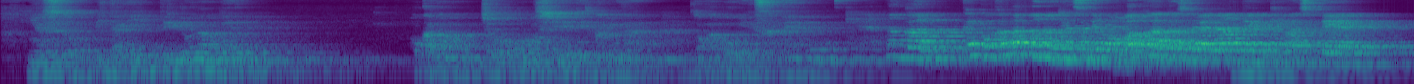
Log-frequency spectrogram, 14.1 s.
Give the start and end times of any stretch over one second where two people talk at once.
none

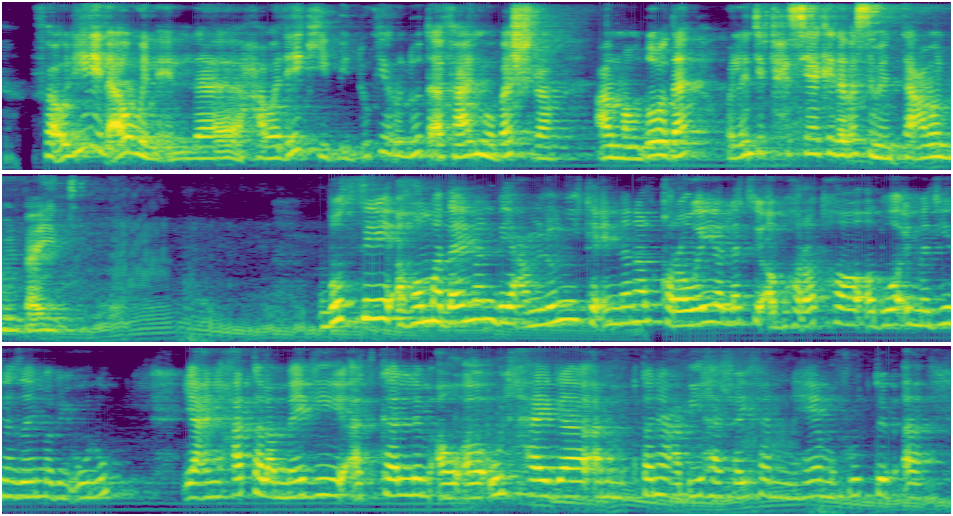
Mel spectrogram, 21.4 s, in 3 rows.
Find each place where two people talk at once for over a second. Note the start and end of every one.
none

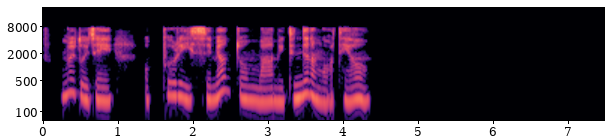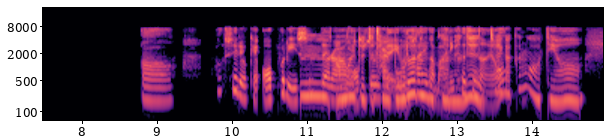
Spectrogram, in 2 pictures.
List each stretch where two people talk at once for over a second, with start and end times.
10.9-13.6

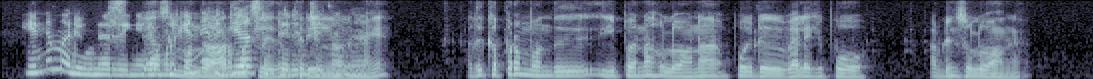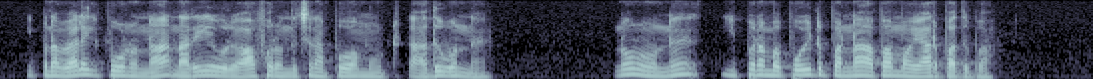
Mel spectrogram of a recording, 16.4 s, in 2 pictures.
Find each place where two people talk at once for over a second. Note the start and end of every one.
0.8-2.7

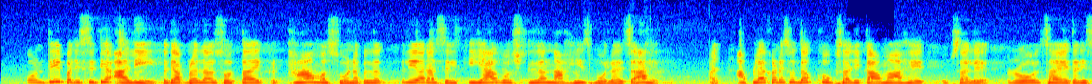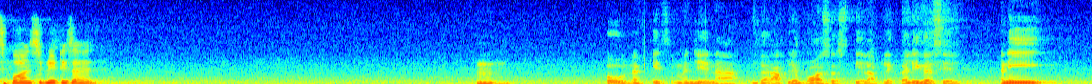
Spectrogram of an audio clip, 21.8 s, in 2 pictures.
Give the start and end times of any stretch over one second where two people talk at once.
none

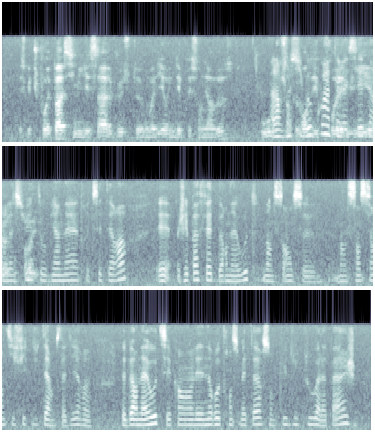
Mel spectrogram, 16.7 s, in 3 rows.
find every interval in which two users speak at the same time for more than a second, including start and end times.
4.0-6.2

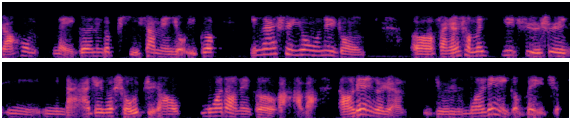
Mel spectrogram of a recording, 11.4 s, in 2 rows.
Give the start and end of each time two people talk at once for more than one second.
none

